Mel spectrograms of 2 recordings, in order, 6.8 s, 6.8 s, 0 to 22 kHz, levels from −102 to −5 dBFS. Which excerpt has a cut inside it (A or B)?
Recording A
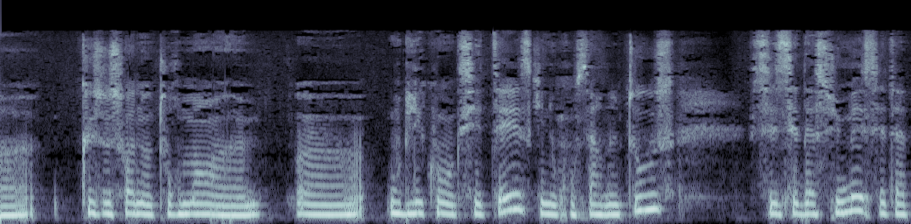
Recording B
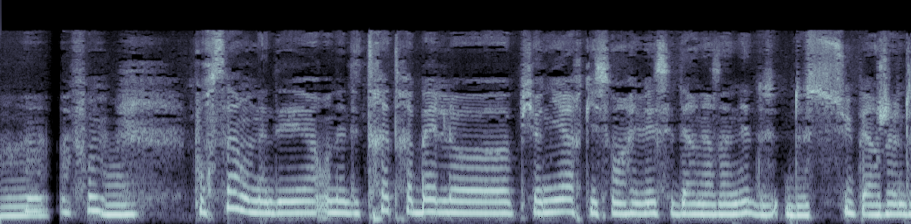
A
